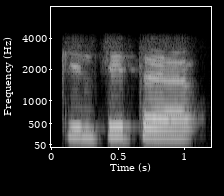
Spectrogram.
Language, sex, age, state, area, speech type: Sanskrit, male, 18-30, Uttar Pradesh, rural, conversation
